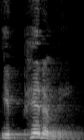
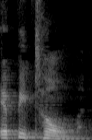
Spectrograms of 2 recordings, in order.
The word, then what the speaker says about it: epitome: example of something and the perfect pronunciation of that is epitome it's not epitome once again the epitome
